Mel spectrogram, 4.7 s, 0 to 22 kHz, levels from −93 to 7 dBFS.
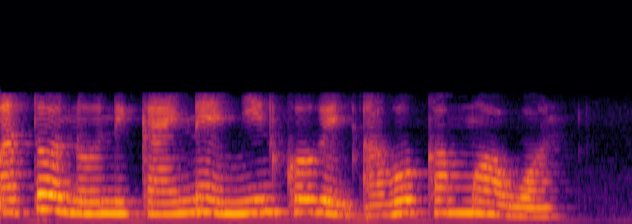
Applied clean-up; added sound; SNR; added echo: none; none; none; reverberation time 0.3 s.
